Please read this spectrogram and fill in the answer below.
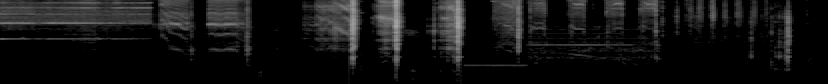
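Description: Makita cordless trim router running with a steady high whine that stops about a second and a half in. It is followed by a string of short clicks, scrapes and taps from handling tools, hardware and wood.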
